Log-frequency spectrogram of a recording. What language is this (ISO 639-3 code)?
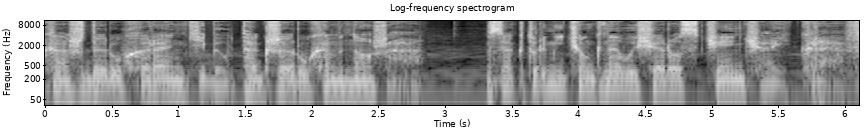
pol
